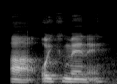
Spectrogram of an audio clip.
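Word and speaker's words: οἰκουμένη: So if you're going to use the sort of reconstruction pronunciation that is common in Christian circles, it would be oikumene, which meant the world, right?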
